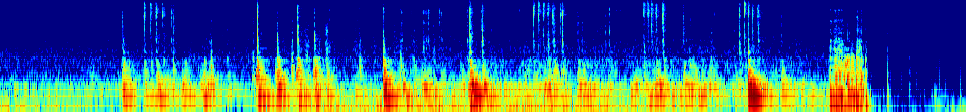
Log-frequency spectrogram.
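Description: Hand ratchet clicking in short runs as the oil pan bolts are run down, with a quick loud burst of ratcheting near the end before it stops.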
